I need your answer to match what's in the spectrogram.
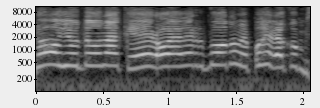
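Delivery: high, loud, defiant, indignant delivery.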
